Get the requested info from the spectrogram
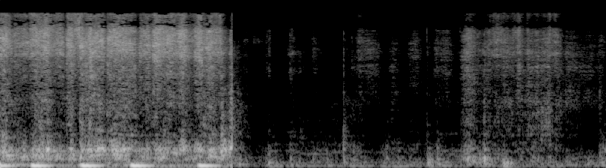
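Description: Charcoal scribbled hard across paper on a drawing board: a scratchy rasp with a low knock about twice a second. It stops suddenly a little over two seconds in, leaving only faint, light strokes.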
